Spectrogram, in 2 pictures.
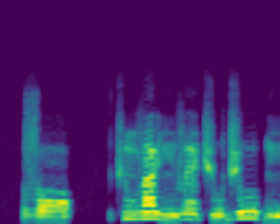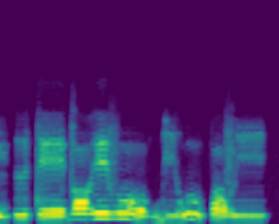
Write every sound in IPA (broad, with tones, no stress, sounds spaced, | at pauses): z ɔ˨ | t͡ʃ ũ˧ v a˦ ɣ ĩ˨ v ɛ̃˧ t͡ʃ u˨ d͡ʒ oː˦ ɓ ĩ˨ | ɨ˨ t eː˨ d ɔ˧ ɣ e˦ v oː˦˨ ɡ͡b iː˨ w u˦˨ p ɔ˧ v iː˧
